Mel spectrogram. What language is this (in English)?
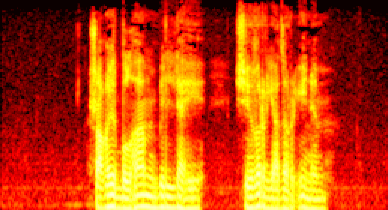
Bashkir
